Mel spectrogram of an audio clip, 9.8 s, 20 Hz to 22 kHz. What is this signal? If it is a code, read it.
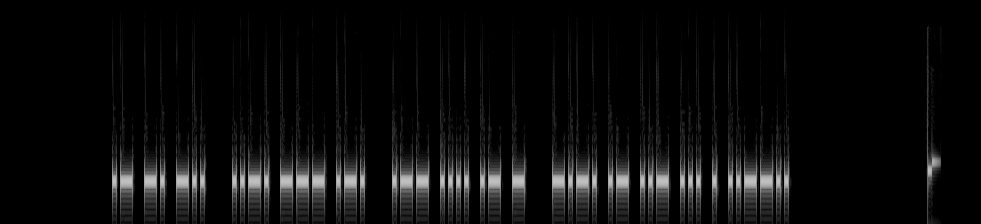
Morse code, heard as a keyed tone, about 30 wpm, 700 Hz. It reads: AND FOR WHAT CAUSE?
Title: Sentences from Top 1000 Words - Review Part 1 - 30wpm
